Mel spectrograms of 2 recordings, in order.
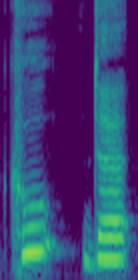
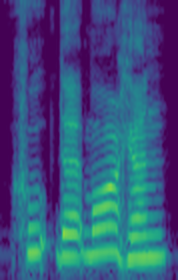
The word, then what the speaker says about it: goedemorgen: But for example, we can say goedemorgen, goedemorgen. And that means good morning, right? And that is like 3 syllables. So that would be goedemorgen, goedemorgen.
